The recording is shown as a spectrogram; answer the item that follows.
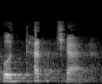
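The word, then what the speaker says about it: uddhacca: Tiếng Bali là Uttaccha, đọc là Uttaccha.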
